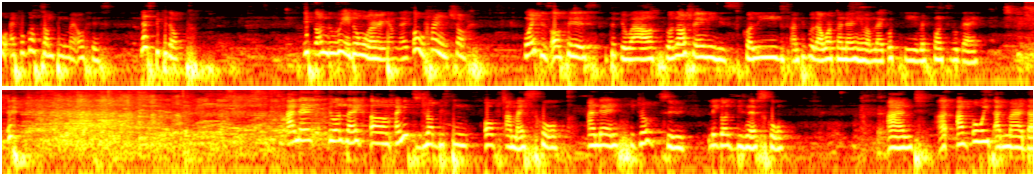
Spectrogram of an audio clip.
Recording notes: Three Stories from our live event on May 5 2018.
